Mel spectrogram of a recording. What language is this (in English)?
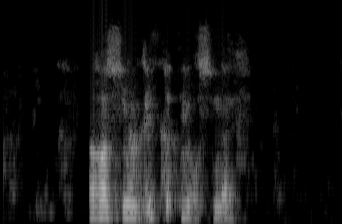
Kabyle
